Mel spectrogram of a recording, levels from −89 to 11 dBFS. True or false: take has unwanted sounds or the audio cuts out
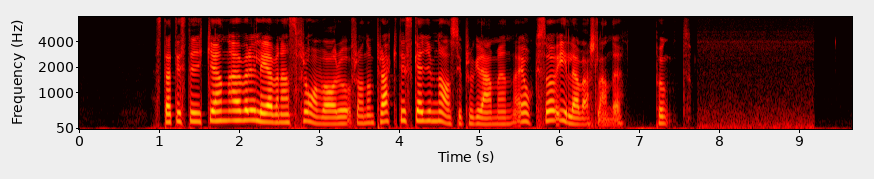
false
